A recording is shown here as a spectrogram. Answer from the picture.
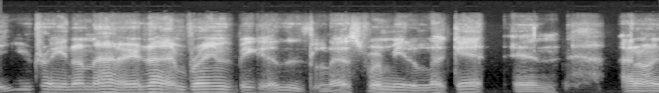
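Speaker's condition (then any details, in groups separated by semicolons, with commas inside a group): Cerebral palsy; wheelchair user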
